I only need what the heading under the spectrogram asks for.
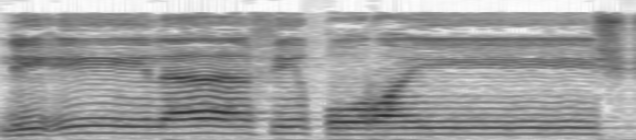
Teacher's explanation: انتبه للقاف المفخمة والراء المفخمة في كلمة قريش.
